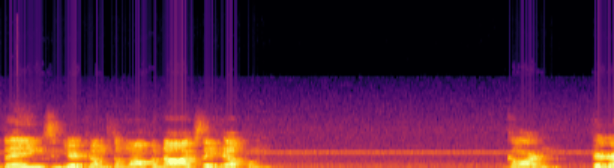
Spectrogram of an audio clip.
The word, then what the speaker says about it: Wampanoag: just a uh just a second but the wampanoag native americans say it again wampanoag say it one more time wampanoag nice i'm considered want this so here we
